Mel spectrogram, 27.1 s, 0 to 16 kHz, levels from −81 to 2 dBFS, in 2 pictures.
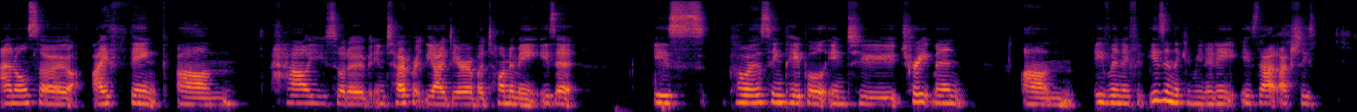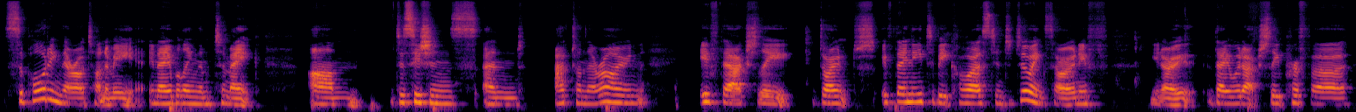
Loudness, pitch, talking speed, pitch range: -25 LUFS, 205 Hz, 150 wpm, 190-225 Hz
